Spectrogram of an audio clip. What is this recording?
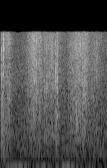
Searching through a small pile of leaves.
dig, digging, impact, leaf, leaves, outdoors, rustle, rustling, search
